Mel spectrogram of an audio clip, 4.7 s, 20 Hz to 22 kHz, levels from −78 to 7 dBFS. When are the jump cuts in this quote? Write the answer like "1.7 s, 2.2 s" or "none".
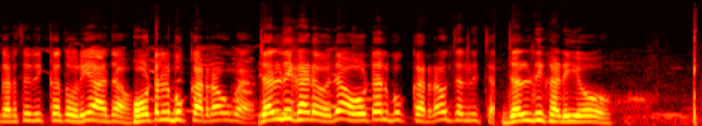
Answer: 0.8 s, 1.7 s, 3.3 s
